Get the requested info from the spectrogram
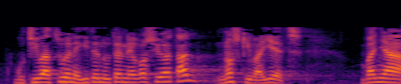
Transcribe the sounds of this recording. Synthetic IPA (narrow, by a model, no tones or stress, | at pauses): ɡut͡ʃiβ̞at͡sue̞ne̞ɣ̞it̪e̞nd̪ut̪e̞nːe̞ɣ̞o̞sio̞et̪anːo̞skiβ̞aje̞t͡s | bajɲa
